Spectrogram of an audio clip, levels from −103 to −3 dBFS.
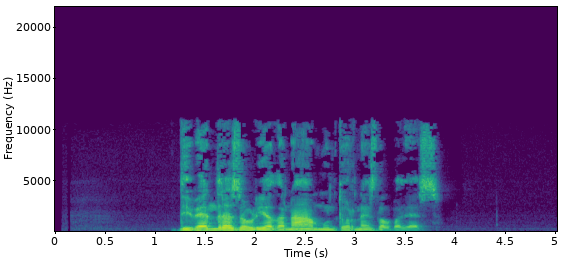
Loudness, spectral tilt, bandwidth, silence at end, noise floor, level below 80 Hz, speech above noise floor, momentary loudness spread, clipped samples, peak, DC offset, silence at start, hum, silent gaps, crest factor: -20 LUFS; -6 dB/octave; 11.5 kHz; 1.2 s; -77 dBFS; -66 dBFS; 58 dB; 12 LU; under 0.1%; -2 dBFS; under 0.1%; 1.25 s; none; none; 20 dB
